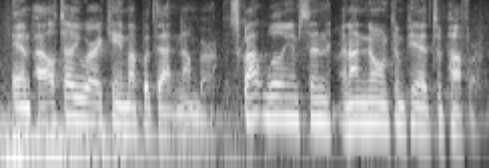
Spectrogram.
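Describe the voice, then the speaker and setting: Music plays behind a man speaking with a Boston accent. His fairly high voice moves at a fairly quick pace with lively intonation. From Massachusetts. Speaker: seller in a pawn shop. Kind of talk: sales negotiation.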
